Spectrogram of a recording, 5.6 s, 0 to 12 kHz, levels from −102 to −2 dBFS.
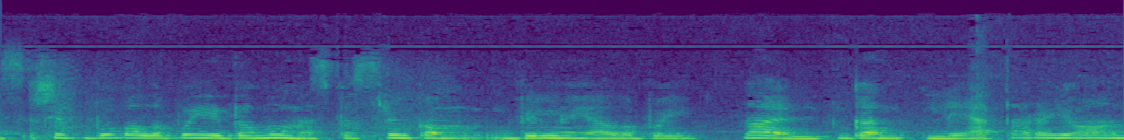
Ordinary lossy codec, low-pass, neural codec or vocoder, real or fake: AAC, 32 kbps; 10.8 kHz; none; real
